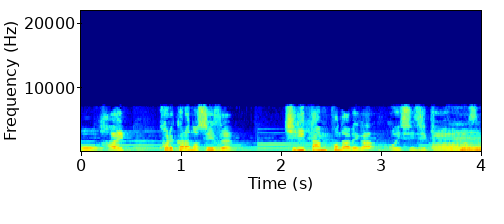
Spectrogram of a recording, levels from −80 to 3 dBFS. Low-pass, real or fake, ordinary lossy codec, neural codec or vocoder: 7.2 kHz; real; none; none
